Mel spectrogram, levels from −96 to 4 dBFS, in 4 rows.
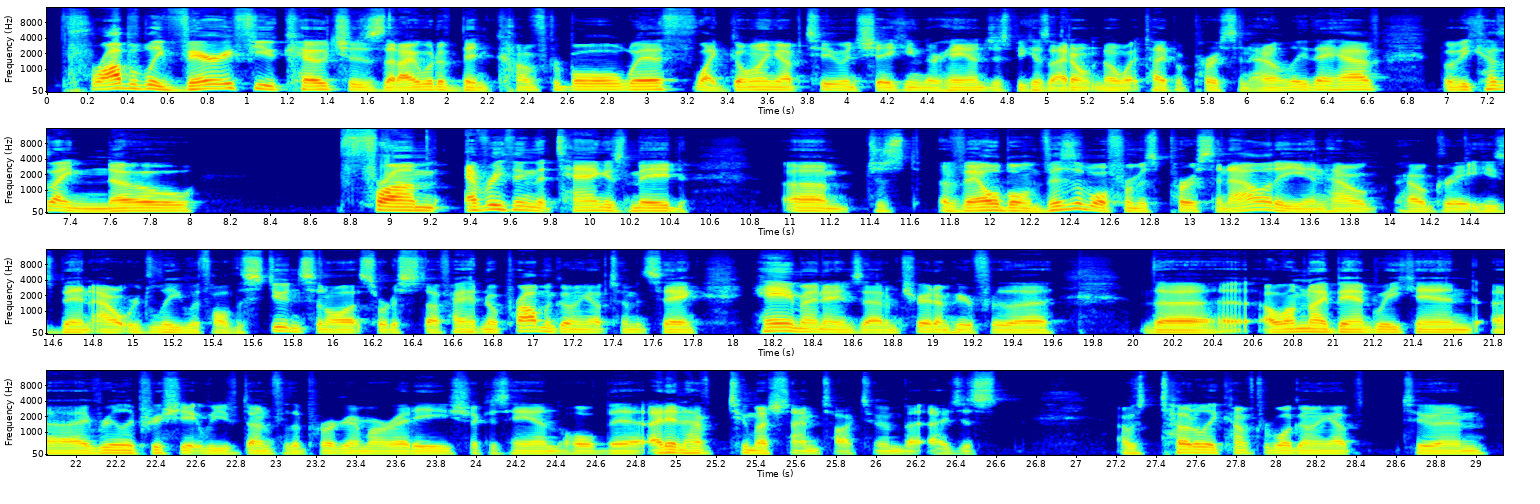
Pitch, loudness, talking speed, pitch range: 110 Hz, -26 LUFS, 260 wpm, 105-125 Hz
